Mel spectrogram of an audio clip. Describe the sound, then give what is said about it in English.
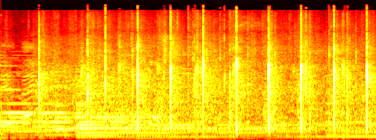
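An audience at a Sunday evening church service claps hands in a steady, even beat, about three claps per second, over sustained keyboard or organ chords. The sharp claps stand out clearly above the music. “Man, we can clap our hands.”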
